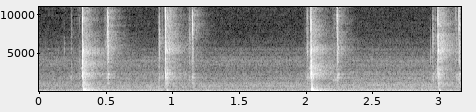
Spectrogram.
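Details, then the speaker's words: New IdiotBox No Moon pedal (Big Muff, Rat, Tube Screamer), quiet amp, guitar volume off: each stomp engaging the Big Muff or Rat side gives a sharp click and loud low thump. "one thing i noticed i just i just got this today took it out plugged it in and it has a terrible popping sound when you engage uh the big muff and the rat"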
